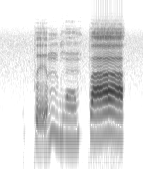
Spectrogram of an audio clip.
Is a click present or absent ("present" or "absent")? absent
